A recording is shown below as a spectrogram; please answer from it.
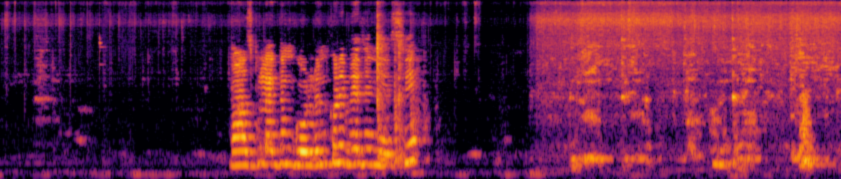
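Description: A voice is heard briefly about two seconds in. From about five seconds in, spice paste fries in hot oil in a kadai with a steady sizzle, while a metal spatula stirs and scrapes it against the pan.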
